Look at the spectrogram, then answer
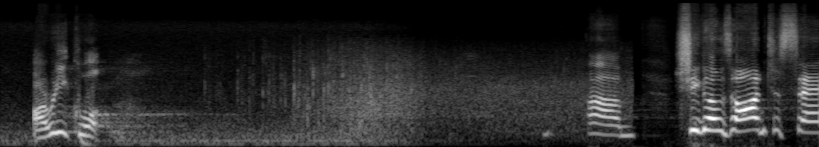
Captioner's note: audience clapping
